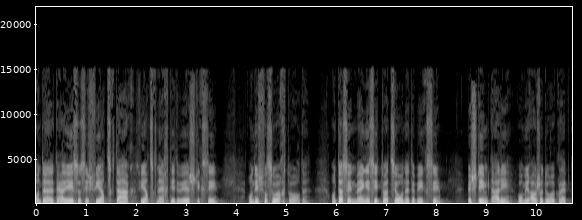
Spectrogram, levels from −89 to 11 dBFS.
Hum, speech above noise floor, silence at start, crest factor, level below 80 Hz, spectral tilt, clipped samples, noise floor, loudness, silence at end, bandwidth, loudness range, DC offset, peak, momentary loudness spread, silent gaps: none; 30 dB; 0 s; 20 dB; -62 dBFS; -6 dB/octave; under 0.1%; -54 dBFS; -24 LUFS; 0.15 s; 15.5 kHz; 3 LU; under 0.1%; -4 dBFS; 8 LU; none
